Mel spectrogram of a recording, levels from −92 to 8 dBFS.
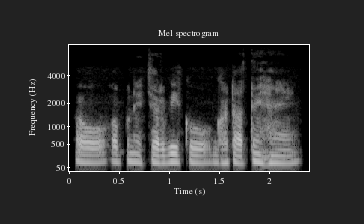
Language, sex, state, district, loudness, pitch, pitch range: Hindi, male, Chhattisgarh, Balrampur, -25 LUFS, 140 Hz, 130-145 Hz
